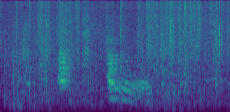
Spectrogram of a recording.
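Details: Boisterous Shiba Inu puppies at two months old give two short high yelps about a second apart, the second slightly longer and wavering, over a low indoor background hiss.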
